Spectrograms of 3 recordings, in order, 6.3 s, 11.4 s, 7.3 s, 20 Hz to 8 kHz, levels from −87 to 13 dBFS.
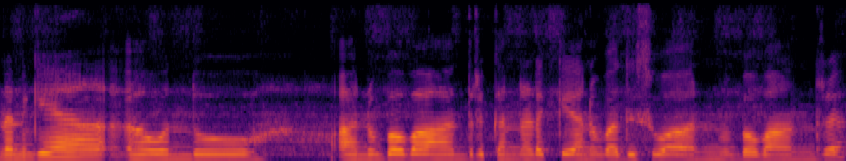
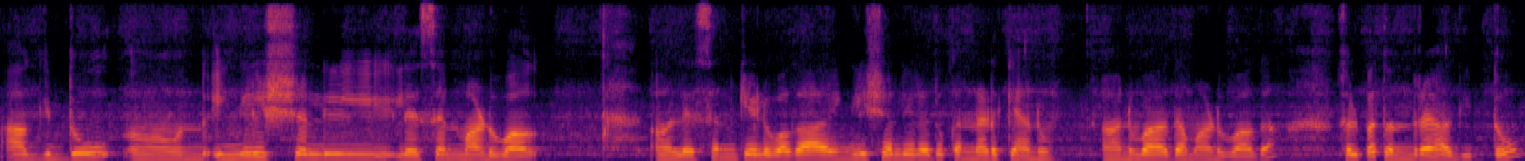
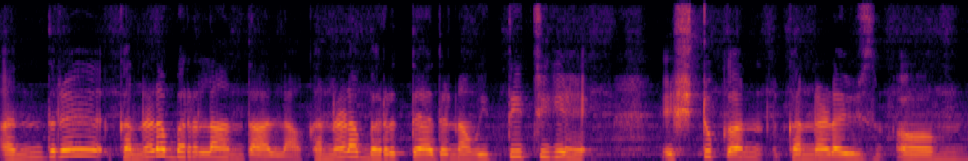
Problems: constant background noise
